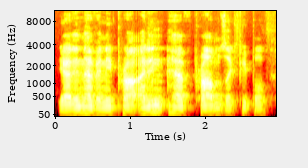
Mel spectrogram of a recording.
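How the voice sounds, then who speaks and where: A man with a low-pitched voice chats casually as a guest in an interview. He speaks hesitantly, often doubling back to repeat or correct a phrase. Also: level tone, fairly quick, highs cut off. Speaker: guest, singer-songwriter and musician.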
